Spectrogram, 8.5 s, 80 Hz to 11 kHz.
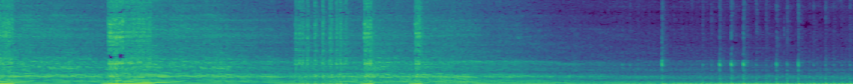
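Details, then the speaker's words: Yamaha 125Z two-stroke, first run after engine rebuild (damaged conrod addressed, magneto checked), stock exhaust: crisp buzz climbing and falling cleanly through several blips, no rumble as throttle closes; normal running. "Oke teman-teman, alhamdulillah bunyi yang ketika turun gas ya, war nggak ada ya, udah aman, udah enak motornya."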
